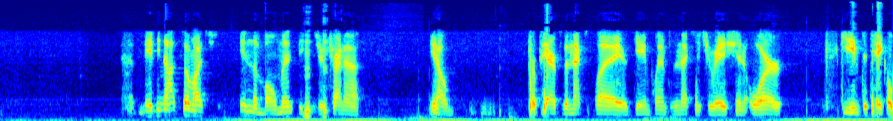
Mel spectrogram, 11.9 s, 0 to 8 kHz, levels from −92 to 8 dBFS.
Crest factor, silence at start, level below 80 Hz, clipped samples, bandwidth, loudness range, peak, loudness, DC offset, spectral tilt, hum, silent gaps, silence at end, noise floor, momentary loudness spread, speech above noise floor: 22 dB; 1.65 s; -58 dBFS; under 0.1%; 8 kHz; 5 LU; -6 dBFS; -24 LUFS; under 0.1%; -4 dB/octave; none; none; 0 s; -61 dBFS; 11 LU; 36 dB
